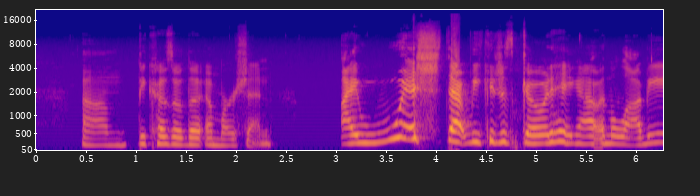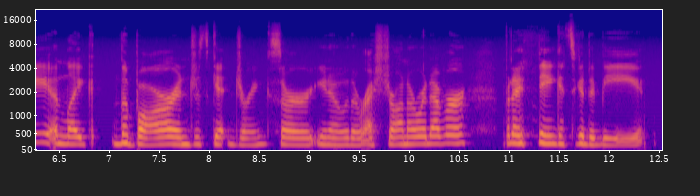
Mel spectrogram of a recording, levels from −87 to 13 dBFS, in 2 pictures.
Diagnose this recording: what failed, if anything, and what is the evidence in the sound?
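DECT cordless phone buzz runs through the whole speech recording, from start to finish, roughly 35 dB below the talker. The evidence is a thin, steady buzz with a 100 Hz fundamental and a dense stack of harmonics, never changing in pitch. It enters at the analogue stage: a nearby DECT handset or base transmits a radio burst every 10 ms, and the microphone wiring or preamp rectifies it into audio.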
